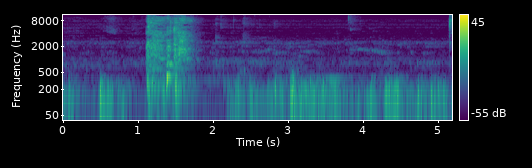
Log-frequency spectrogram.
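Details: An adult woman with a cold, cough and fever, eating poorly, on her way to a medical check-up: a single harsh, explosive cough over low rumbling background noise.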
